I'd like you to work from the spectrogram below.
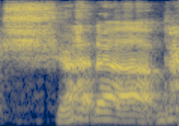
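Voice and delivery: laughing through it; laughing shut up. Retold or imitated. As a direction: giggle the words out. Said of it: "My husband was like".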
